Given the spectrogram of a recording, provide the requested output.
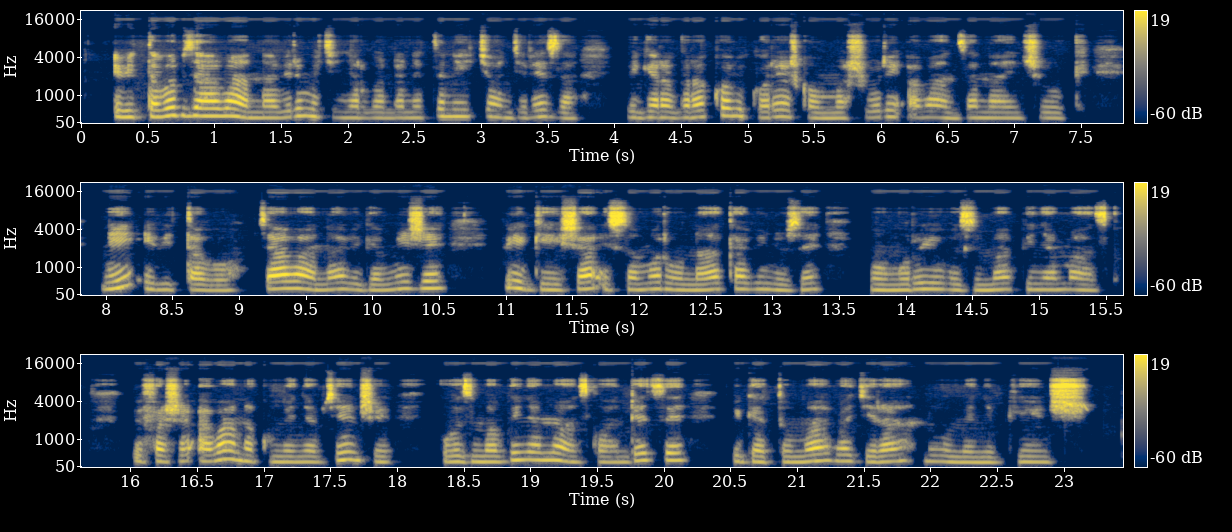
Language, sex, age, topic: Kinyarwanda, female, 18-24, education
